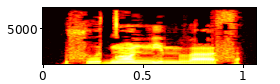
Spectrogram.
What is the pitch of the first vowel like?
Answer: rising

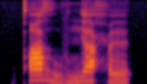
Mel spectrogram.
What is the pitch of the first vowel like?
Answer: high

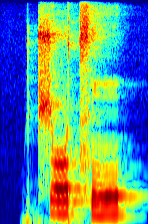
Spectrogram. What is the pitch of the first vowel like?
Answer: high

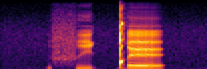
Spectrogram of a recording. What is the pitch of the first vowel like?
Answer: high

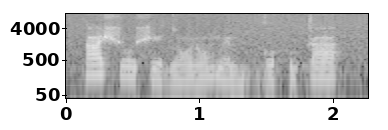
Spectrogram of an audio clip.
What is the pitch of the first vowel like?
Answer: high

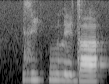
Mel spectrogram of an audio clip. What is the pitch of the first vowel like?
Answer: low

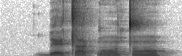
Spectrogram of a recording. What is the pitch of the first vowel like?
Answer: low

